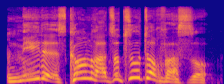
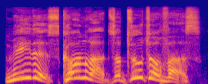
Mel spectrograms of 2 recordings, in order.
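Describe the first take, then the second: First: High, drawn-out cry, less forceful; the king's plea as if heard from afar; call from far away. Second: High, urgent shout to his subjects; king calling out. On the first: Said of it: "hörte der Kondor seinen König wie aus unendlicher Ferne". (Ruf wie aus weiter Ferne) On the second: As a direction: cry for action with drawn-out final words. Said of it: "rief der König". (aufgeregt rufender König) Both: A narrator's reading.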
